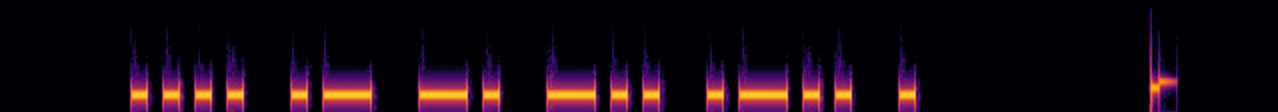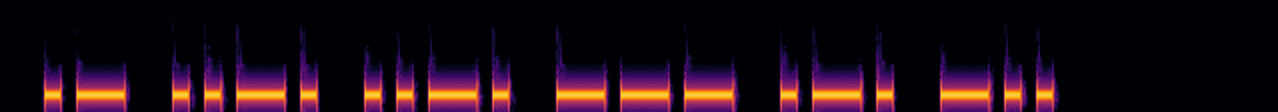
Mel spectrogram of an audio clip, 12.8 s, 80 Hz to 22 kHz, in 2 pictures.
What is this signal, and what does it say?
Morse code, heard as a keyed tone, about 15 wpm, 700 Hz. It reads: HANDLE AFFORD
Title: Sentences from Top 1100 Words - New Word Drill - 15wpm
